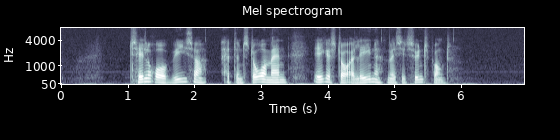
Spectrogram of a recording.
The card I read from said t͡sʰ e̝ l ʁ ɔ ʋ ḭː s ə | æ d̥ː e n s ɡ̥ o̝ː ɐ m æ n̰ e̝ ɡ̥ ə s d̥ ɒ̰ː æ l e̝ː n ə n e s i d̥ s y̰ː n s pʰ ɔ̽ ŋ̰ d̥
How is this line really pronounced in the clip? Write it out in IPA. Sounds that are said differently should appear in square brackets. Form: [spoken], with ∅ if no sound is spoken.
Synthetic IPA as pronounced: t͡sʰ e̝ l ʁ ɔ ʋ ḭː s [ɐ] | æ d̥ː e n s [d̥] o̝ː ɐ m æ n̰ e̝ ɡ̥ ə s d̥ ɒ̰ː æ l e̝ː n ə [m] e s i d̥ s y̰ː n s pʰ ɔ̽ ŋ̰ d̥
